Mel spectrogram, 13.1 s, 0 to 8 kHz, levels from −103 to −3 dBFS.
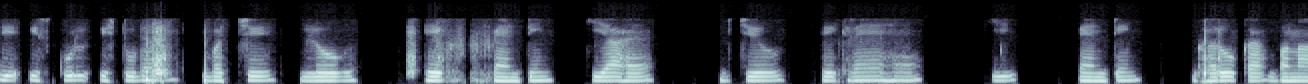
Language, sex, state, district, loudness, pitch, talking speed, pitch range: Hindi, male, Chhattisgarh, Bastar, -20 LUFS, 140 Hz, 80 wpm, 135-145 Hz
